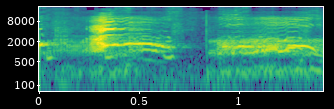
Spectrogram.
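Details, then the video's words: Hungry puppies awaiting their mother: two short high whines, the first bending downward after a sharp onset, the second flatter and wavering, over faint background noise. "Some puppies are making noise"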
